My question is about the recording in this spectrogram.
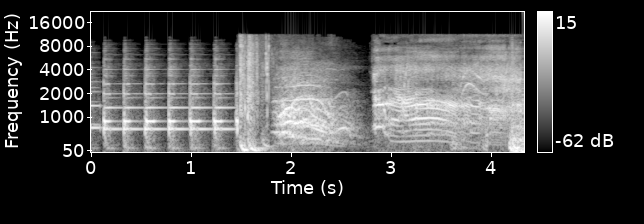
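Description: Giant floor piano played with the feet: a quick run of repeated piano notes, about five a second. About a second and a half in, a heavy thunk cuts it off, followed by a man's drawn-out cry and then more vocal sounds.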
